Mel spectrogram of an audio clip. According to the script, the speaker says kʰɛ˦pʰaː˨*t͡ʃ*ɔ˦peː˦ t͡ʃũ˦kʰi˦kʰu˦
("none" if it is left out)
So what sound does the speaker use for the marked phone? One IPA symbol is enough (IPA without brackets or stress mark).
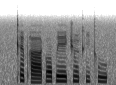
k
